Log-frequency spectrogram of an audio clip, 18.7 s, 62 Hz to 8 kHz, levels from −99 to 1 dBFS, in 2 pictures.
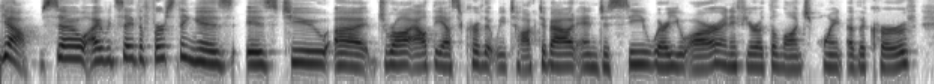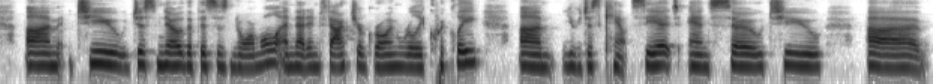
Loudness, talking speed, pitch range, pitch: -19 LUFS, 200 wpm, 175-200 Hz, 180 Hz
